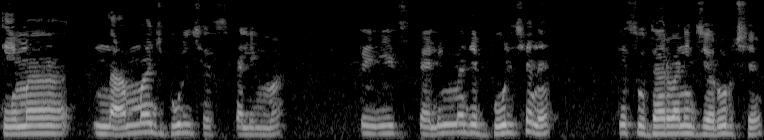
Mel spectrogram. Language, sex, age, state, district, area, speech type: Gujarati, male, 18-30, Gujarat, Valsad, rural, spontaneous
